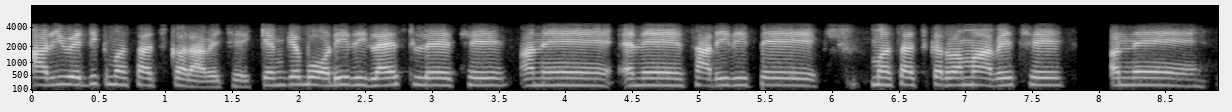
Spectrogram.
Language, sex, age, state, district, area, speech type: Gujarati, female, 30-45, Gujarat, Ahmedabad, urban, conversation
